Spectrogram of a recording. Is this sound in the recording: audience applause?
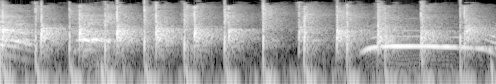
yes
